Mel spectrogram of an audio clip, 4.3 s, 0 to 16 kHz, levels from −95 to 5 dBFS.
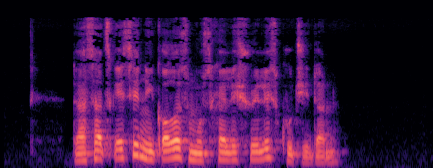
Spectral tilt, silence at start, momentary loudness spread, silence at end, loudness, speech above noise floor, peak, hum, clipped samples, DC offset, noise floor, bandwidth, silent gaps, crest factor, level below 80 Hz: -5 dB/octave; 0.75 s; 12 LU; 0.95 s; -24 LUFS; 56 dB; -8 dBFS; none; under 0.1%; under 0.1%; -79 dBFS; 11.5 kHz; none; 18 dB; -60 dBFS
